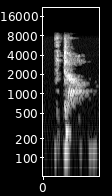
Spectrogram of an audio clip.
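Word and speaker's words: Ptah: If you no, Ta. It's P-T-A-H, but the P is silent. – Ta. – It's Ta.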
